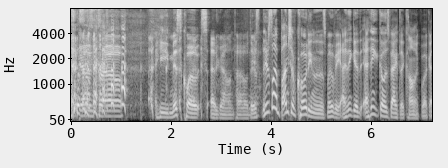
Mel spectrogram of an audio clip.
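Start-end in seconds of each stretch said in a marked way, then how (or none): 0.0-1.0 laughing. Real, not acted. Laughing repeat.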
